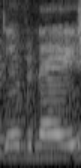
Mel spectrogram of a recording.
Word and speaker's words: DuVernay: Ava DuVernay. – DuVernay.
